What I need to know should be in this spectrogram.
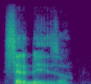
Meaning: beer
- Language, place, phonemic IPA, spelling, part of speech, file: Occitan, Béarn, /seɾˈbezo/, cervesa, noun, LL-Q14185 (oci)-cervesa.wav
